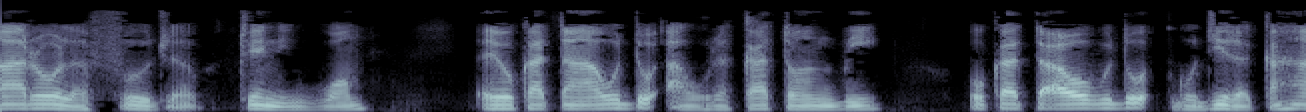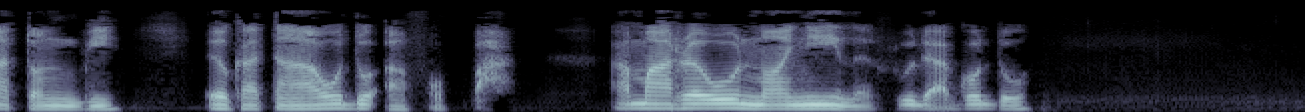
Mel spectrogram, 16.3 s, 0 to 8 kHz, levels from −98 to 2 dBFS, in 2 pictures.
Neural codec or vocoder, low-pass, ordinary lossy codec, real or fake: codec, 16 kHz, 1 kbps, X-Codec, WavLM features, trained on Multilingual LibriSpeech; 7.2 kHz; MP3, 24 kbps; fake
